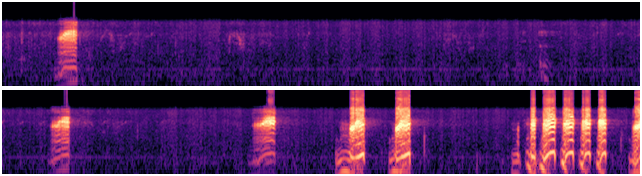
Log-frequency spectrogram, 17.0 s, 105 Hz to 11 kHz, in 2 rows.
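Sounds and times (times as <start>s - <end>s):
duck call quacks: 0.7s - 1.1s, 9.1s - 9.5s, 11.8s - 12.2s, 13.0s - 14.1s, 15.3s - 17.0s.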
